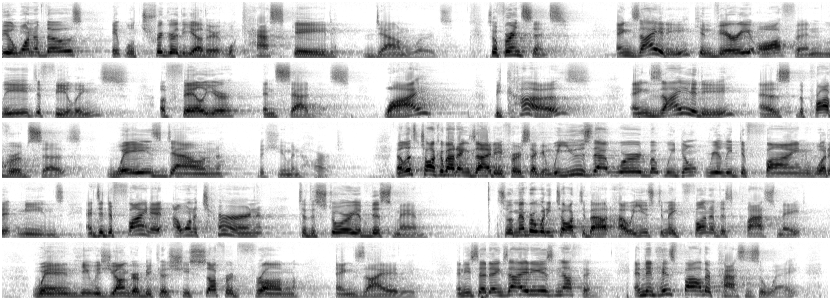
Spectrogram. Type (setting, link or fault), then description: setting, live audience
